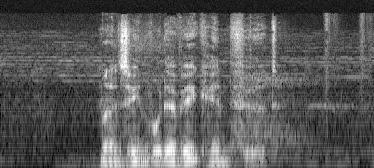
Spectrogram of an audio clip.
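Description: A middle-aged man speaks calmly in a low, gravelly voice.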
